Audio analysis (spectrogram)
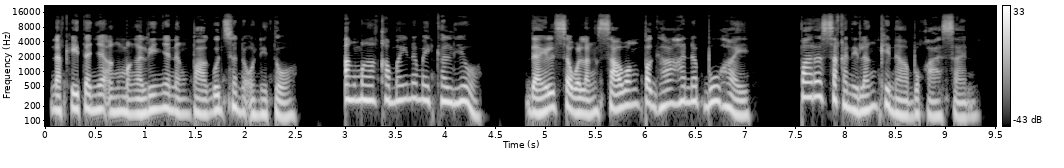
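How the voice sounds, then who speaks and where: A woman tells a scripted drama as its narrator. Her voice is slightly low and recorded dry and close. The delivery is solemn and emotive, with a literary, storybook phrasing. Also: expressive, normal speed, no echo.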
